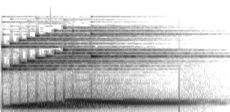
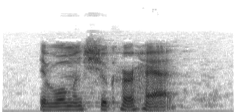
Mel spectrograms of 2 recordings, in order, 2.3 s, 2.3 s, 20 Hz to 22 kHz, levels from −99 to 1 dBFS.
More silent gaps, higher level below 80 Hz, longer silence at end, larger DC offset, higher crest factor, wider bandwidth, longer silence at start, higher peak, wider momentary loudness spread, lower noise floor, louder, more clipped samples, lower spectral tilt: neither; second, -70 dBFS vs -54 dBFS; second, 0.4 s vs 0.6 s; neither; about the same, 14 dB vs 18 dB; first, 8.6 kHz vs 6.4 kHz; second, 0 s vs 0.4 s; about the same, -2 dBFS vs -4 dBFS; first, 14 LU vs 8 LU; second, -43 dBFS vs -52 dBFS; first, -16 LUFS vs -19 LUFS; neither; second, -3 dB/octave vs -7.5 dB/octave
